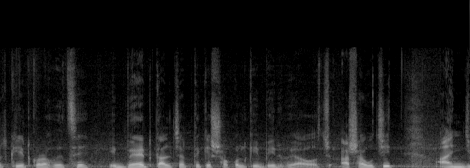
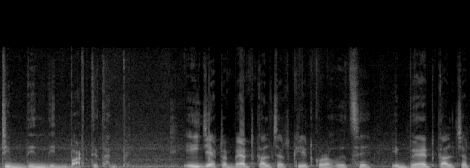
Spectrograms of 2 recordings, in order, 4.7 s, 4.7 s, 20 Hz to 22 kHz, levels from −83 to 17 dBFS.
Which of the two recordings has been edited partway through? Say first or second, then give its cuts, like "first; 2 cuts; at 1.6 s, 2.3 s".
second; 1 cut; at 1.7 s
